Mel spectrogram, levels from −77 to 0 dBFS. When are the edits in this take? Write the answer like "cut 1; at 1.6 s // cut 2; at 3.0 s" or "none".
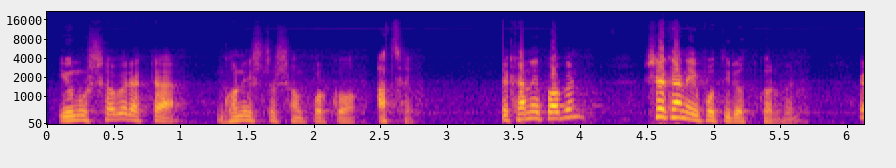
cut 1; at 3.3 s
